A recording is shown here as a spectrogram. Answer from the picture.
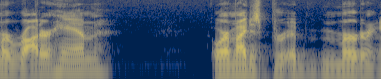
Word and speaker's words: Rotherham: Rotherham.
